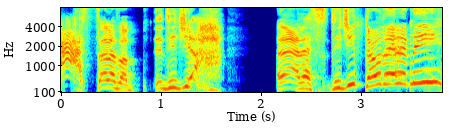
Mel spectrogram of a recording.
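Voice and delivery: flustered stammering outburst. Voicing a girl in a money mask who was hit: masked girl character voice. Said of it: "she turns around and goes".

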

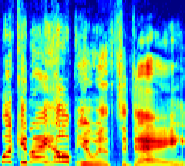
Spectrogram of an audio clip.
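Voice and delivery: put-on very high, eager little girl voice. A game master voicing a halfling woman selling clothes, in a little girl voice. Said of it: "you hear a little girl voice go".

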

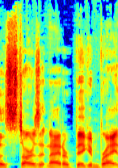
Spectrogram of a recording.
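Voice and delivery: ordinary delivery

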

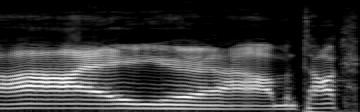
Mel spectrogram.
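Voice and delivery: very slow, low, each word stretched and drawn out. Explaining on a podcast how someone overdid it, the speaker demonstrates speaking really slow. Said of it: "imagine if I was going to speak really slow".

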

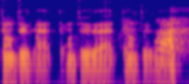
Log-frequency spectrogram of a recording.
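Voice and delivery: muttering under breath. Retelling own reaction to trainers at the gym: imitating muttering under breath. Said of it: "or under my breath, I go".

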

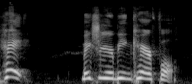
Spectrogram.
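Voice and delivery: loud, mock stern dad-voice yell. Retelling how a man yelled at her while she played with kids, retelling a dad yelling. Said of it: "maybe he's just yelling in a dad voice".

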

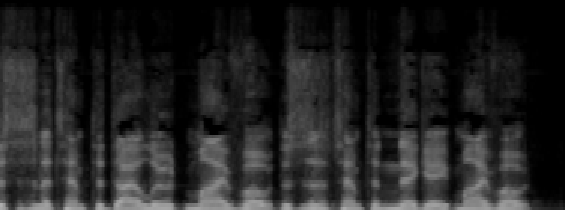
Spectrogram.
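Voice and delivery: plain

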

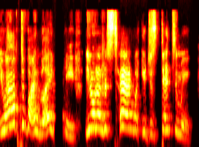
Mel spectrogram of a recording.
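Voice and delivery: mock sobbing, very high-pitched and loud. Speaker retells begging the cleaning staff to find her lost blanky, imitating own crying. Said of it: "crying as a grown-ass woman saying".

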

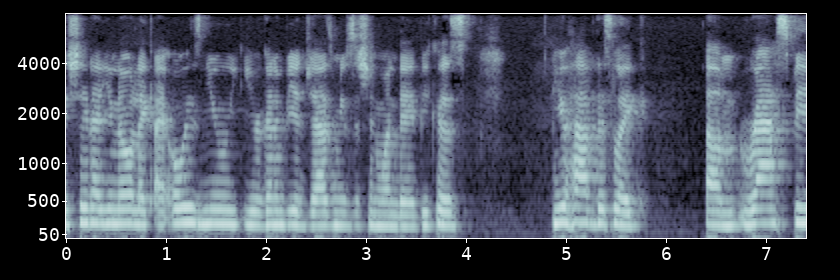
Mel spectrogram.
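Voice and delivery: normal talking voice

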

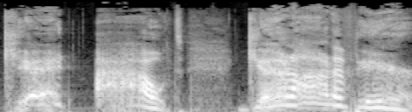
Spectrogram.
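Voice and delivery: very high, drawn-out shrieking scream. Retelling how a man could still be heard over a loud live band, imitating someone screaming. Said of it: "I could still hear him screaming".

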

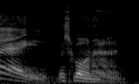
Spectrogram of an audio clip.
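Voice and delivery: slick, jive-talking city rabbit voice. Speaker recalls playing the city rabbit in a kids' play, jive talking rabbit voice. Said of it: "I think they call him the jive talking rabbit".

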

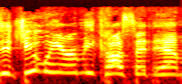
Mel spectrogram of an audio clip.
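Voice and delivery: mock high-pitched screaming woman's voice. Retelling a passenger screaming at other passengers on a plane: imitating a woman screaming. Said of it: "screams to the passengers".

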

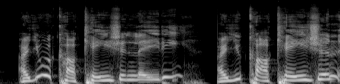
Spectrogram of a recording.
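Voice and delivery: teasing, leering tone. Retelling how a stranger leaned in to a reader: imitating a leering, joshing man. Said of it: "leering, joshing vibe".

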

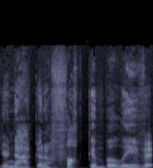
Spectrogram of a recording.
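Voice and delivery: put-on Long Island New York accent. Retelling what Jill Zarin said on seeing the speaker, Jill Zarin's Long Island accent. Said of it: "In her, like, Long Island, New York accent".

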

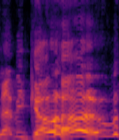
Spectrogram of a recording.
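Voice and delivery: fake sobbing. Imagining a footballer running around the pitch in tears: mock crying. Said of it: "tears streaming down his face".

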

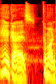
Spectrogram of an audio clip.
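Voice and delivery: usual speaking voice

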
